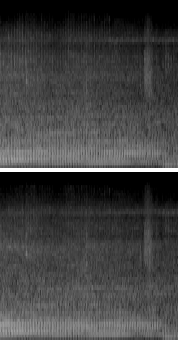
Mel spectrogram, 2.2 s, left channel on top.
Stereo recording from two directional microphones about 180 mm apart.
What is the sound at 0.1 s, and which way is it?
Vehicle, 35° left (ahead or behind).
